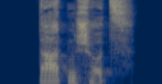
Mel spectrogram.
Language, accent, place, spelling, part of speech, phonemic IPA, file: German, Germany, Berlin, Datenschutz, noun, /ˈdaːtn̩ˌʃʊt͡s/, De-Datenschutz.ogg
- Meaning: data privacy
